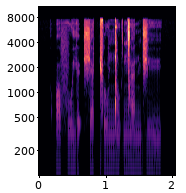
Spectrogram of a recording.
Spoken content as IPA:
ʔ ɒ f u j e ʔ ʃ æ ǁ u ŋ͡ǃ u ʔ ŋ͡ǀ æ n d͡ʒ i

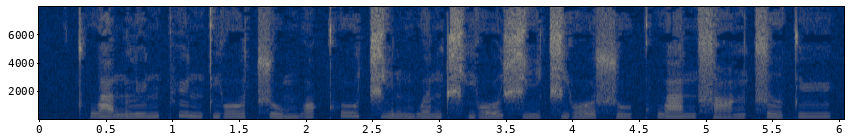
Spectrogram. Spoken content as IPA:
t̪ʰ w a̰˨˩ n l y˨˦ n pʰ y˥˨ n t̪ j o˨˦ ʊ̯ t͡s ṵ˨˩ m w ɔ˦ kʰ u˦ t͡ɕ ḭ˨˩ n m w ə˨˦ n t͡ɕʰ j o̰˨˩ ʊ̯ ɕ i˨˦ t͡ɕ j o̰˨˩ ʊ̯ s u˨˦ kʰ w a˦ n s ɑ˨˦ ŋ t͡s ɹ̩˥˨ t̪ y˦

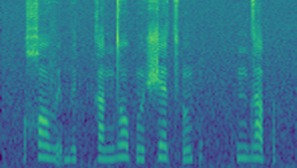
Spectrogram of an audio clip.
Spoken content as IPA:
χ ɔ v ḛ b e kː a n d ɔ p õ ʃ ɛ t͡sʼ õ p | n d a p

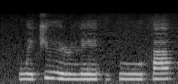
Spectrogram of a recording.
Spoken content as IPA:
w e t͡ʃ ɨː ɭ y l eː h ṳ k uː h a

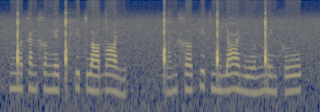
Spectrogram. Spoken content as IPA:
ŋ͡ǃ ə k a n x ʌ ŋ ɛ ǃʰ e t w ɘ dˤ e n | ɡ͡ǃ a n x ʌ k e t ŋ͡ǃ i ʕ ɘ n w o n ŋ͡ǃ e n h o

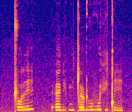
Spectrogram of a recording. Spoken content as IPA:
ǁ o r i | ʔ ɛ bʲ ɔ ʔ nʲ u ǀ ø ɖʱ u v u fʲ ə ǃ i

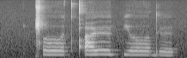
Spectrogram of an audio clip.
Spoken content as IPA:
ǁ ɤː d qʼ ʏː pʲ ɤː d̪ ʏ

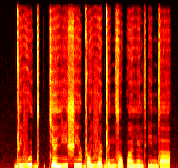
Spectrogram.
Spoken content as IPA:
ɖ i˧ v ʊ˦ d | c ɛ˦ j i˧ ʃ i˧ u̯ ɖ ɔ˧ i̯ v ɛ˦˨ ɖ e˨ n z ɔ˧ p ã˨ j ẽ˨ d ʔ i˨ n d a˨

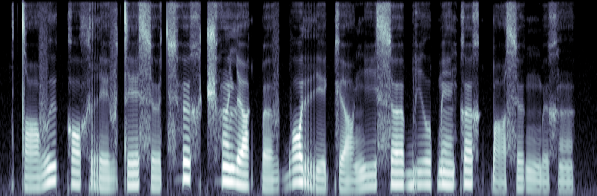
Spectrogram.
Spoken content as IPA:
t ɑ˩ v ɨ˥ k ɔ˧ x r e˩ v t e˧ s ø˩ t͡sʰ ø˥ x t͡ʃʰ ə̃˥ lʲ ɑ˧ k͡p œ˩ v b ɔ˥ rʲ e˩ kʲ ɑ˩ ŋ i˧ s œ˥ b i˥ ʊ̯ ɓ ẽ˥ k œ˥ x k͡p ɑ˩ s ø˧ ŋ͡m ø˩ x ə̃˩

